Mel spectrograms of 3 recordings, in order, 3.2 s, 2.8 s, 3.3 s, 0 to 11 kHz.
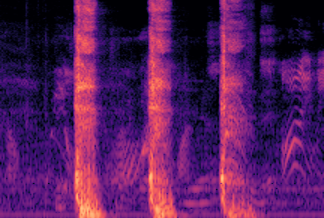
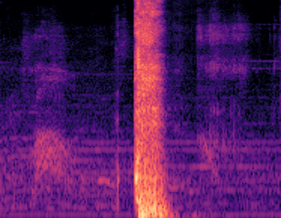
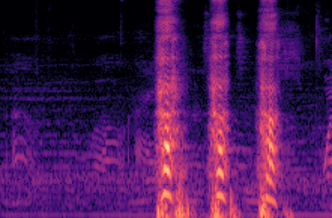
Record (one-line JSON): {"three_cough_length": "3.2 s", "three_cough_amplitude": 23237, "three_cough_signal_mean_std_ratio": 0.38, "cough_length": "2.8 s", "cough_amplitude": 32768, "cough_signal_mean_std_ratio": 0.28, "exhalation_length": "3.3 s", "exhalation_amplitude": 27536, "exhalation_signal_mean_std_ratio": 0.3, "survey_phase": "alpha (2021-03-01 to 2021-08-12)", "age": "18-44", "gender": "Female", "wearing_mask": "No", "symptom_none": true, "smoker_status": "Never smoked", "respiratory_condition_asthma": false, "respiratory_condition_other": false, "recruitment_source": "REACT", "submission_delay": "2 days", "covid_test_result": "Negative", "covid_test_method": "RT-qPCR"}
